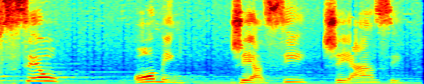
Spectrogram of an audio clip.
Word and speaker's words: Geazi: mandou o seu homem geazy geazy eu gosto de pronunciar Geazi né e embora não tenho acento agudo lanue mas eu gosto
